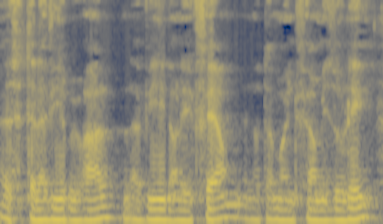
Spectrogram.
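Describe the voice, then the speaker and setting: A man with a fairly low pitch speaks at a moderate pace in a monotone, flat intonation. Noticeable background noise is present. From France, Lorraine (Lunéville area). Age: 70s. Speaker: author and retired farmer. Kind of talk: interview. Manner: hesitant, many fillers.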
